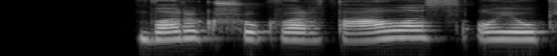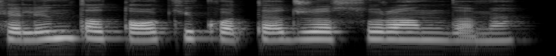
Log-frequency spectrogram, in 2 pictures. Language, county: Lithuanian, Kaunas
